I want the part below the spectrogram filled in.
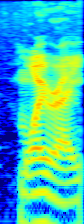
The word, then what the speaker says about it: Moira: New Overwatch hero reveals introducing, I'm probably going to say it wrong, but Moira? – Moira, yes.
